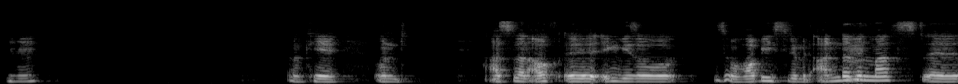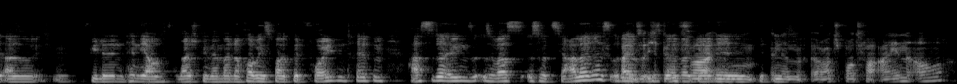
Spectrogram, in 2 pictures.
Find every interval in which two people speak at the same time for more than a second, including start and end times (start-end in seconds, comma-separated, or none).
15.8-17.4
